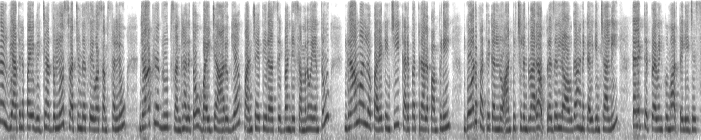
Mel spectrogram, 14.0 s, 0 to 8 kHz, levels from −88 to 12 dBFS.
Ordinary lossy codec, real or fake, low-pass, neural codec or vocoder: none; fake; none; codec, 16 kHz, 4 kbps, X-Codec, HuBERT features, trained on general audio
